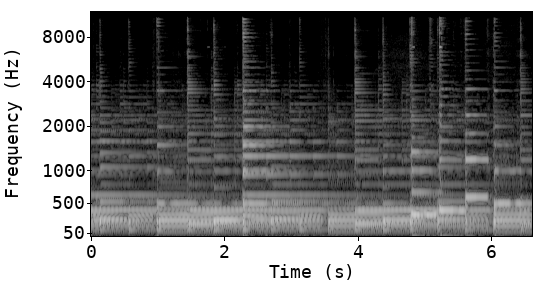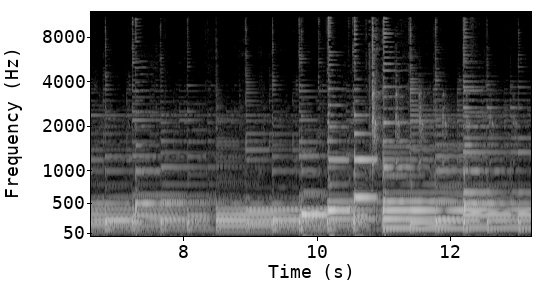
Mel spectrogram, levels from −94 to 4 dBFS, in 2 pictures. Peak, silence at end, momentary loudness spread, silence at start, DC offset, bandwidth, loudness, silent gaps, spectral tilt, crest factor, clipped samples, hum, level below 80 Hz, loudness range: -8 dBFS; 0 s; 8 LU; 0 s; under 0.1%; 11.5 kHz; -27 LUFS; none; -7 dB/octave; 18 dB; under 0.1%; none; -62 dBFS; 5 LU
